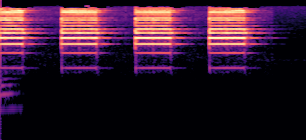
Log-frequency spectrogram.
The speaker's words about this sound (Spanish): Lo puedes configurar como ascendente. alarma, tipo alarma como vimos, digital,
